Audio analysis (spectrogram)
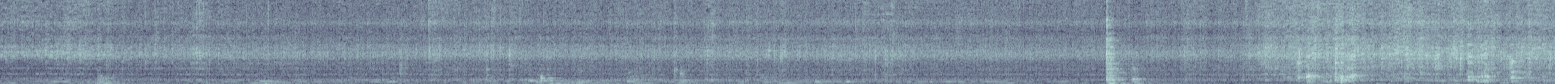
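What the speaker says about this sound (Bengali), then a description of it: "ভালো করে আবার একটু নাড়াচাড়া করে এই যে লাউগুলোকে দিয়ে দিচ্ছি" Bottle gourd pieces tipped into hot spiced oil in a pan and stirred, giving a steady sizzle with scraping stirs throughout, a sharp clack near the middle and a louder surge of frying toward the end.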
